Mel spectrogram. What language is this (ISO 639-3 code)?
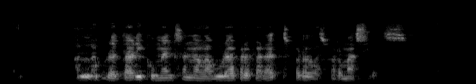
cat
